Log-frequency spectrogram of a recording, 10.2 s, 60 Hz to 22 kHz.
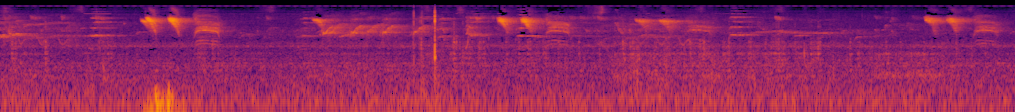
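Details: Iriomote tit on Ishigaki Island, Okinawa, Japan, in December 2023, giving short bursts of high, thin, slightly buzzy notes every couple of seconds, with a soft low thump and a faint click.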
